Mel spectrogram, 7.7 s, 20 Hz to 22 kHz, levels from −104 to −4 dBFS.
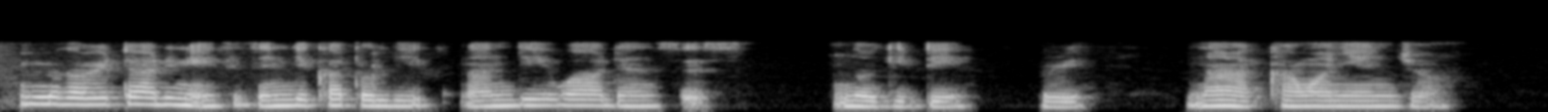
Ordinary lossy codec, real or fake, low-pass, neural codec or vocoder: none; fake; 5.4 kHz; vocoder, 24 kHz, 100 mel bands, Vocos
